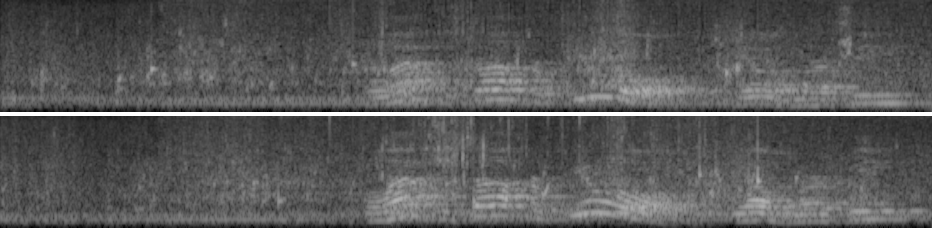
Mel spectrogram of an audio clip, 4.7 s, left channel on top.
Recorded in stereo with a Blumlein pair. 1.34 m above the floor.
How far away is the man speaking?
About 3 m.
